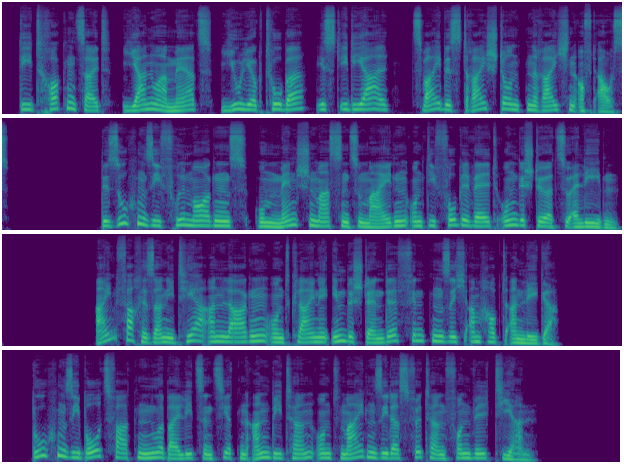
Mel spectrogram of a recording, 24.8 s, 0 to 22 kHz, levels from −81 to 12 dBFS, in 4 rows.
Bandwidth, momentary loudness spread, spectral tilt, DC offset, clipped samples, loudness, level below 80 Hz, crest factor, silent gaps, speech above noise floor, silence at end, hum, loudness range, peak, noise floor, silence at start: 19 kHz; 5 LU; -5.5 dB/octave; under 0.1%; under 0.1%; -20 LUFS; -56 dBFS; 16 dB; 6.38-7.08 s, 12.51-13.21 s, 18.09-18.80 s; over 71 dB; 0.85 s; none; 3 LU; -4 dBFS; under -90 dBFS; 0.2 s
